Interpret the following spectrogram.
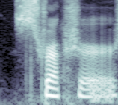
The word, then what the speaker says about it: Struxure: But the next big thing would be Structure, Central Virginia. Oh, Structure is spelled Struxure.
